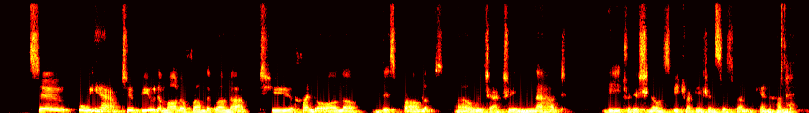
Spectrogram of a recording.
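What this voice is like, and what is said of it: Chinese accent. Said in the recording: “I came from China, so I still have my special accent.”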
